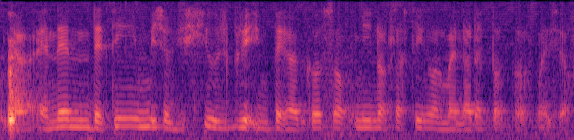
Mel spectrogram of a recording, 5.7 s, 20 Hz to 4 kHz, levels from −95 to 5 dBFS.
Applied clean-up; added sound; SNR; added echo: none; Hands; -1 dB; none.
